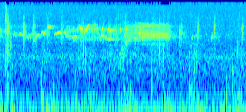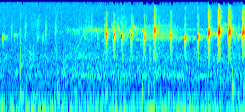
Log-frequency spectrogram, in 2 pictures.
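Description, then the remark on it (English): Red-winged blackbird alarm calls from an unhappy bird flying around the recordist's head in a cattail marsh: sharp, repeated chips coming faster and louder toward the end, with softer trills and a low outdoor rumble in the background. “Unhappy red-winged blackbird. Kind of flying around my head a bit.”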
